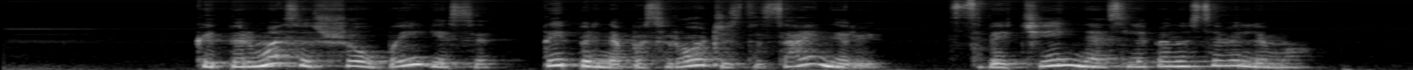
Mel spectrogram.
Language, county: Lithuanian, Vilnius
